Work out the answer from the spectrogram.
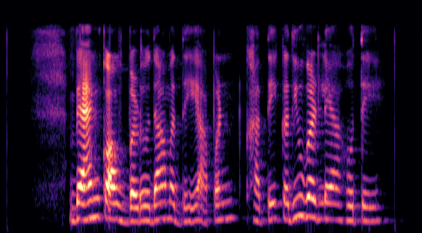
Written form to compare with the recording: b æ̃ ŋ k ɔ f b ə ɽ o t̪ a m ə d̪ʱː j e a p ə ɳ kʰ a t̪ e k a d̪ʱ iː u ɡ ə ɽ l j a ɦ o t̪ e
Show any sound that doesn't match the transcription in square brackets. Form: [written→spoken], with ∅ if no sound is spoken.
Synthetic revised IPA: b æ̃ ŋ k ɔ f b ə ɽ o [t̪→d̪] a m ə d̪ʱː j e a p ə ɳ kʰ a t̪ e k [a→ə] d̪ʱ iː u ɡ ə ɽ l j a ɦ o t̪ e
